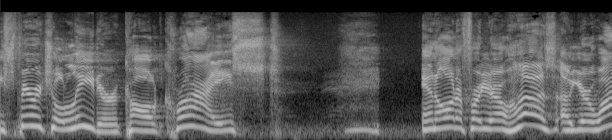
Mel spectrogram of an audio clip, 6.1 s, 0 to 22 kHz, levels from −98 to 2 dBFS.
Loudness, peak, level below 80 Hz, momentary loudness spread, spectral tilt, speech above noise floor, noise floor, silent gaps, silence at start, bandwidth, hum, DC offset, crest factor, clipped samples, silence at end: -24 LUFS; -10 dBFS; -66 dBFS; 14 LU; -2 dB/octave; 28 dB; -54 dBFS; none; 0 s; 16 kHz; none; under 0.1%; 16 dB; under 0.1%; 0 s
